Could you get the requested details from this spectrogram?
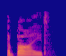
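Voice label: "abide", British; Crime and punishment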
